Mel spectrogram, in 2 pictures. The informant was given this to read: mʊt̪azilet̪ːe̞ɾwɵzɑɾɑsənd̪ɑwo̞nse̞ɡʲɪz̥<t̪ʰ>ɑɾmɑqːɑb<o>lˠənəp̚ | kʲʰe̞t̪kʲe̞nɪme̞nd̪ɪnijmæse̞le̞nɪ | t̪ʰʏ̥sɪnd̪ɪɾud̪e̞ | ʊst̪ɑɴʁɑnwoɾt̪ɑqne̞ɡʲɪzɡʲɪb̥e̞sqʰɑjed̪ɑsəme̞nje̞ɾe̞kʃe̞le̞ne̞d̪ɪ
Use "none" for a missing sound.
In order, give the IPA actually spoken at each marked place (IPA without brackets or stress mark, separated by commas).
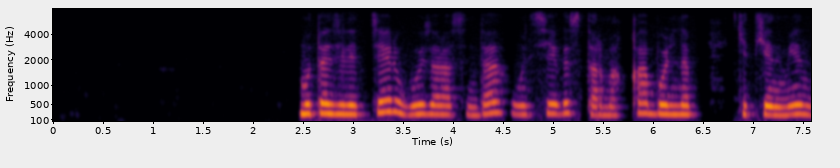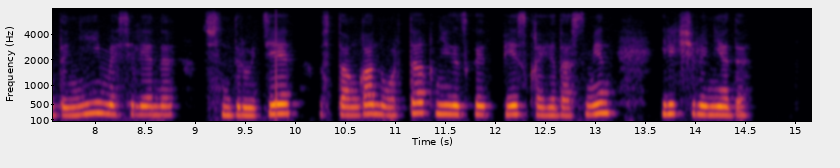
t̪ʰ, o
